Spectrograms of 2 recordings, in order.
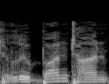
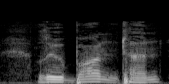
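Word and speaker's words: Lubaantun: 11 skull was unearthed by michael hedges at lubunton british honduras now this is spelled l-u-b-a-a-n-t-u-n lou bontan british honduras it is no secret that prehistoric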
